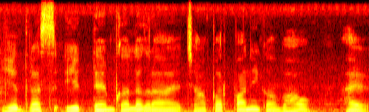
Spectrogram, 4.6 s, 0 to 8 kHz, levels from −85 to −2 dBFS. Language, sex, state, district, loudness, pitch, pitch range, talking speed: Hindi, male, Uttar Pradesh, Lalitpur, -17 LUFS, 120 Hz, 110-120 Hz, 180 wpm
